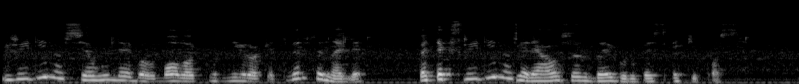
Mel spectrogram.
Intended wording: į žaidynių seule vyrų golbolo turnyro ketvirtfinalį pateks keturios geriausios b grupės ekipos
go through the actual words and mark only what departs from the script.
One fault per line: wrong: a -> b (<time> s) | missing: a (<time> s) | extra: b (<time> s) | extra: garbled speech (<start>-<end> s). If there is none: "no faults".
missing: vyrų (1.2 s)
wrong: keturios -> žaidynių (4.6 s)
